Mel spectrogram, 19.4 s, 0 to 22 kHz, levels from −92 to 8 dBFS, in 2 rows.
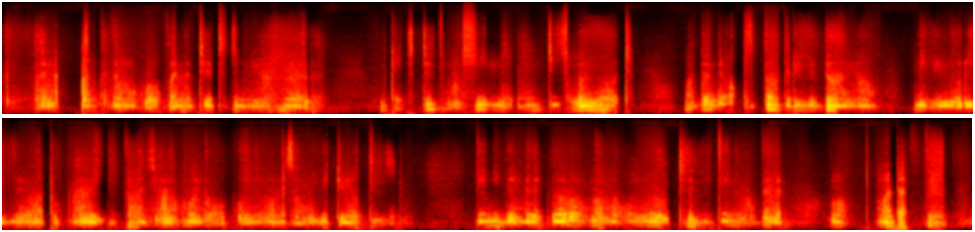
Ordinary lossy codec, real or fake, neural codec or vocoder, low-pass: none; fake; codec, 44.1 kHz, 0.9 kbps, DAC; none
